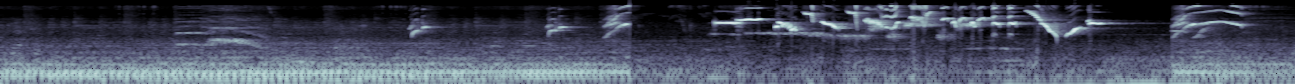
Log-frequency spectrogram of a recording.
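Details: Oriental magpie-robin song for training other magpie-robins to sing. Sparse faint notes over a steady hum give way to an intense run of varied whistles, trills and sharp chirps, then a final short phrase.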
